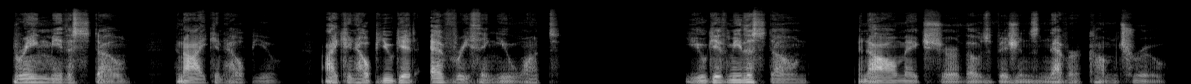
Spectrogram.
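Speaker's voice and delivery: hissed words in a creature voice. Narrating a beast held at bay by a bright light; hissing beast voice. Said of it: "the beast hissed".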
